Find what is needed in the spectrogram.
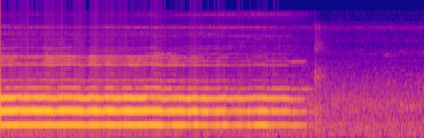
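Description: A woman's solo voice holding one long, steady note, the song's final note, with no accompaniment heard. The note ends cleanly about three seconds in.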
